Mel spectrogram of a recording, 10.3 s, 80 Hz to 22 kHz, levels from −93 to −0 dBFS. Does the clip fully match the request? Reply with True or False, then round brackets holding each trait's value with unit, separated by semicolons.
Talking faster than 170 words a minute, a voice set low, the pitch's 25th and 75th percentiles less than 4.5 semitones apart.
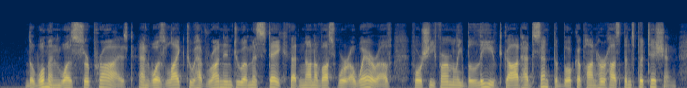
True (190 wpm; 115 Hz; 2.7 semitones)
